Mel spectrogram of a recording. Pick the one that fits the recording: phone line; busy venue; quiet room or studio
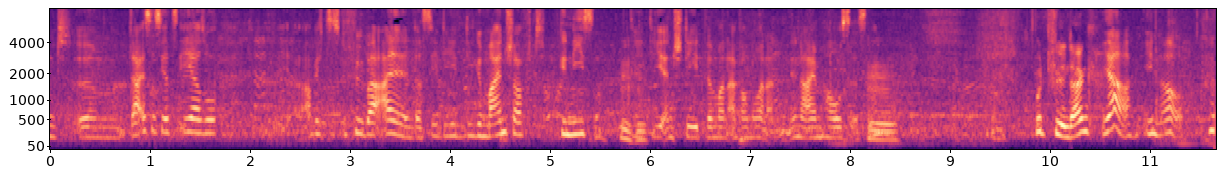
busy venue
